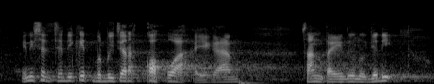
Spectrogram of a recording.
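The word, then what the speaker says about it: قهوة: Masa qaf dibacanya alif, Pak? Ahwah. Jauh nggak qaf dari qaf jadi ke alif? Kalau qaf ke goin masih mendekati makhraj. Qahwah, gohwah.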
